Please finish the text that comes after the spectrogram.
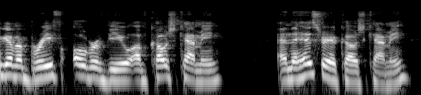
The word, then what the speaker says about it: Koch-Chemie: I'm going to give a brief overview of Kosh Kemi and the history of Koschi. And that's how you pronounce it. Kosh Kemi, not Kosmi or Kos Kem.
